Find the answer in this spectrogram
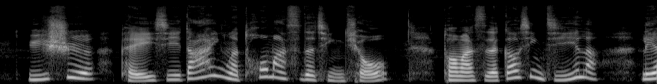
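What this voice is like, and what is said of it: Usual voice. Nothing is said of it.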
